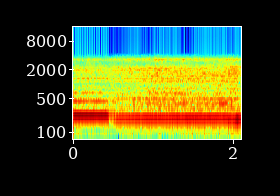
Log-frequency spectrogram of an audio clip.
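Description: Early-music wind ensemble playing a medieval song: a low wind holds a long steady note, stepping down to a lower note about half a second in, with softer higher parts held above it.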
